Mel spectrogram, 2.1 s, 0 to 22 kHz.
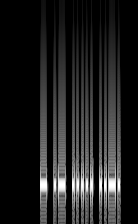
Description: Morse code, heard as a keyed tone, about 34 wpm, 700 Hz. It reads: TA5F
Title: DXCC-100 Call Signs - 4 Characters - 35wpm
